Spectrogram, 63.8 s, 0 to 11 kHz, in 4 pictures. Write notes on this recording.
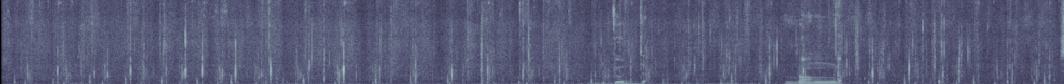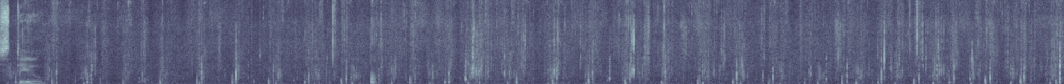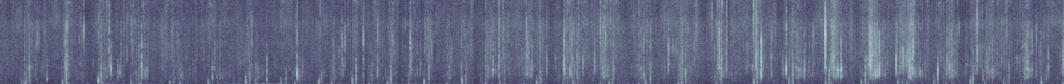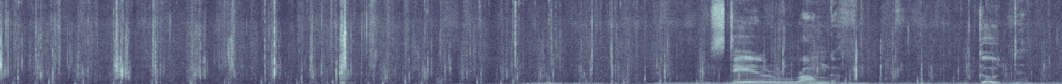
special recording by Wojciech Kucharczyk for the project with Carsten Stabenow for Art Meetings Festival, Kiev, 2015. part 03/04. zoom H2.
